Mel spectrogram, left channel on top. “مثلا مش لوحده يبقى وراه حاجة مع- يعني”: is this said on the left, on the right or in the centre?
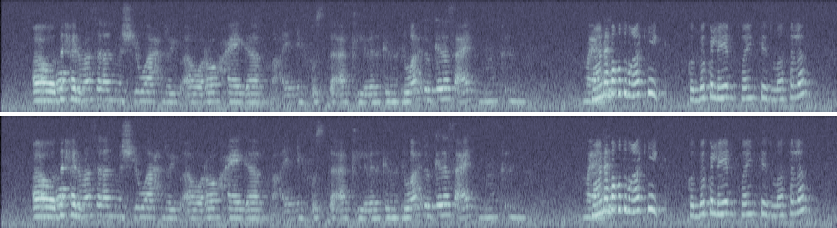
Right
